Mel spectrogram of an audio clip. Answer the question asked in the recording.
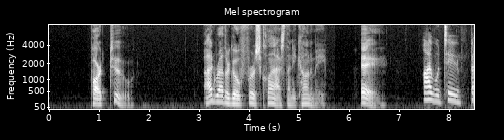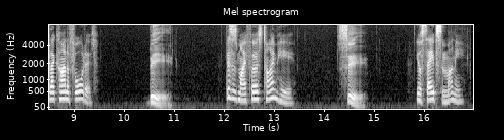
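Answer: A: I would too, but I can't afford it.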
